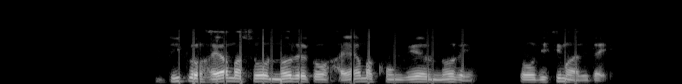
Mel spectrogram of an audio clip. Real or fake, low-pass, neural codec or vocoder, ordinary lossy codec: real; 5.4 kHz; none; Opus, 24 kbps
